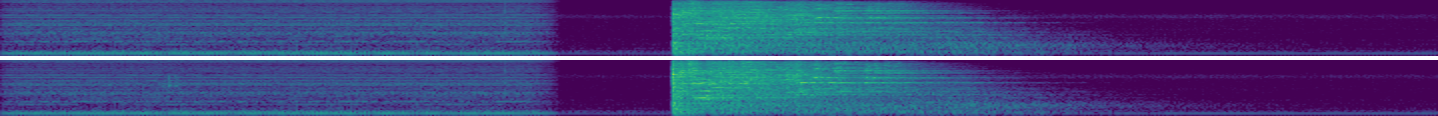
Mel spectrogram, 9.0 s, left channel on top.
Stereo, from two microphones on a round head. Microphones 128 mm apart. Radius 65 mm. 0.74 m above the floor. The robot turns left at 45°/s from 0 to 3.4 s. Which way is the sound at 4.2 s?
55° right (ahead or behind).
